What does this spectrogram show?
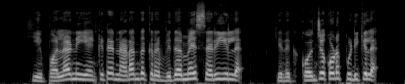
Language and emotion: Tamil, angry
